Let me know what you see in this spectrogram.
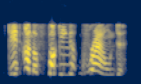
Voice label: Order To Surrender Female, Voices

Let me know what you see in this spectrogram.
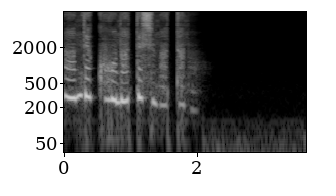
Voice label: Awaken Babble; Zara

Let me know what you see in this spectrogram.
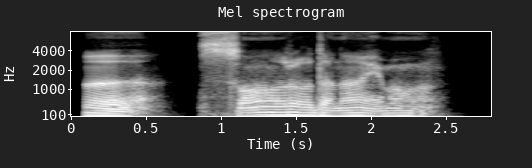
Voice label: warrior conversation emotion thinking

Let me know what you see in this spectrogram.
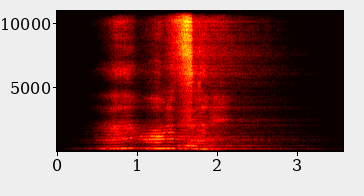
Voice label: surprised; yamiko

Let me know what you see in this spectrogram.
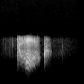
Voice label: Voices Interrogate Female

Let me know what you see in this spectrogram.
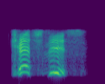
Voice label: Voices Throw Clip Male Young; rebel cops 2019 gamerip

